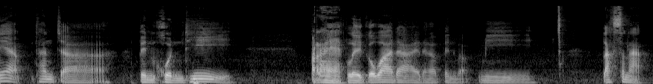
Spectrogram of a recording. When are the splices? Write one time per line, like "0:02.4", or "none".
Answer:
none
